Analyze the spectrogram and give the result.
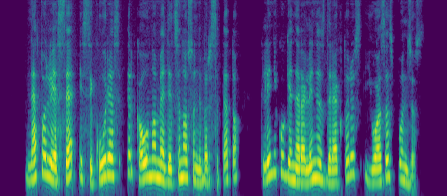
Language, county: Lithuanian, Kaunas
